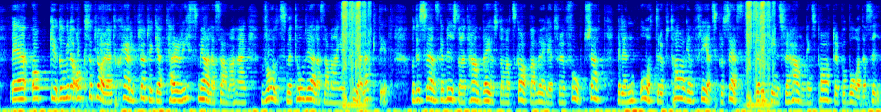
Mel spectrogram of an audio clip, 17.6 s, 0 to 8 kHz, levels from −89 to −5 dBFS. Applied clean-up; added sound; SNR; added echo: none; Writing; 2 dB; reverberation time 0.2 s.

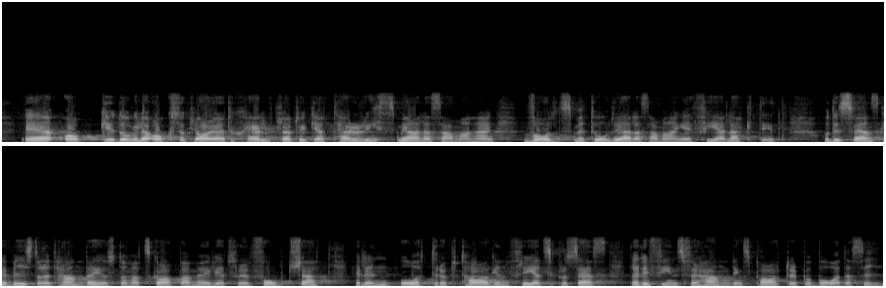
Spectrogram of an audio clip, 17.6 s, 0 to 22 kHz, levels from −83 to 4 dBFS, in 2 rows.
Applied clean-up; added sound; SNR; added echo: none; none; none; none.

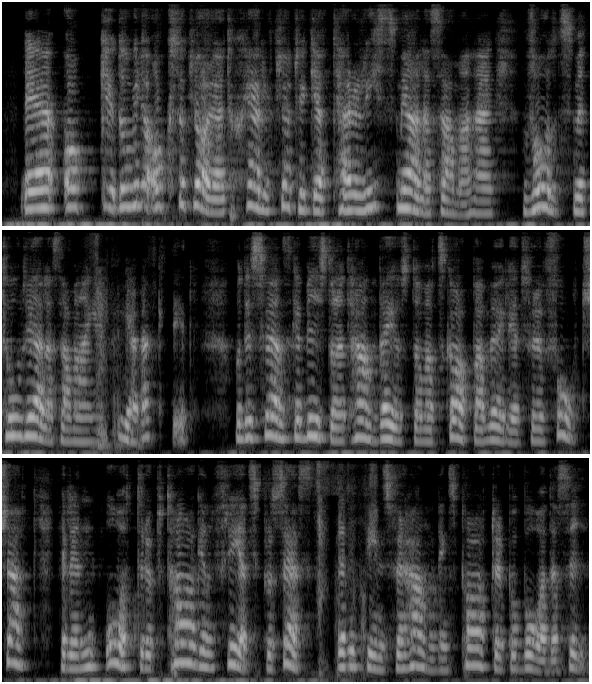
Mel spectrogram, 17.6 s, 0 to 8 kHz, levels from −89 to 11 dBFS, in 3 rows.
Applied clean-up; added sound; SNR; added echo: neural mask model DeepFilterNet 3.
